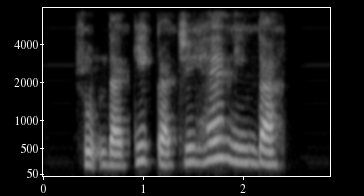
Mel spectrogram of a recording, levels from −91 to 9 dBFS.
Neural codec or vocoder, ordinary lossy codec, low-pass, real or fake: vocoder, 22.05 kHz, 80 mel bands, HiFi-GAN; AAC, 48 kbps; 7.2 kHz; fake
